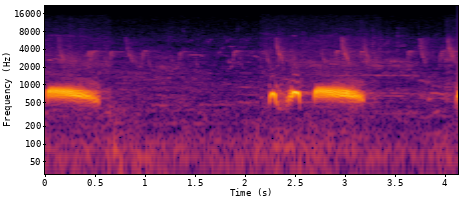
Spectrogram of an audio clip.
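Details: Spotted dove coo meant to stimulate doves to call. The tail of one long coo, a silence, then a full phrase of two short notes and a steady drawn-out coo, and the start of another. Faint chirps of other birds.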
